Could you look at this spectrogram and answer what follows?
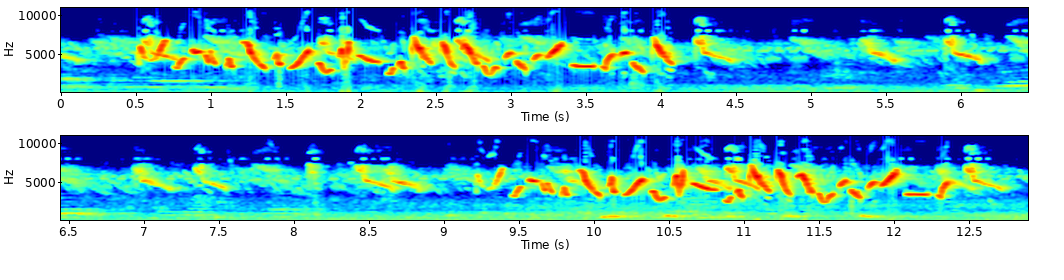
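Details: A female white-eye (pleci betina) gives a lure call, rapid, high, thin chittering in dense twittering bursts, pausing briefly midway before a busy final flurry.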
